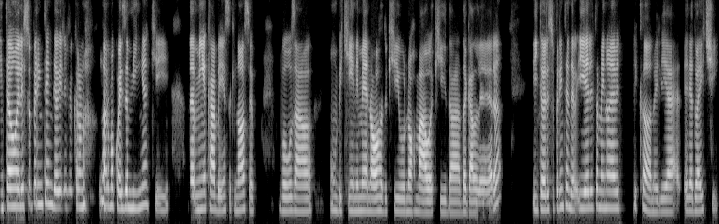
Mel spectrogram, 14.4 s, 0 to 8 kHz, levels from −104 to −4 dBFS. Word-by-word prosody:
então 240 +2 +6
ele 240 0 +5
super 275 +2 -1
entendeu 270 -4 0
e - - +2
ele 235 +1 -4
viu 230 -1 -14
que - - -9
era 235 - +1
não 480 - -7
era 245 0 +2
uma 245 0 -2
coisa 225 0 +3
minha 220 +4 -3
que, 95 - -11 0.4
da 195 0 +6
minha 200 +2 +5
cabeça 200 -1 +2
que - - -18
nossa, 190 -1 +1 0.5
vou 180 -2 -4
usar 175 -1 0 0.3
um 190 - -13
biquíni 180 -1 -4
menor 180 0 +4
do 170 0 -15
que 175 -1 -6
o 170 0 -6
normal 165 -2 +3
aqui 160 0 -6
da 155 0 -1
da 165 +2 -2
galera, 155 - 0 0.6
então 195 +1 +1
ele 195 +1 +3
super 220 - -6
entendeu 235 -4 -2
e 215 0 +5
ele 220 +1 +3
também 225 -2 -3
não 220 - +1
é 215 0 +3 0.3
americano, 185 -8 -2
ele 170 +1 -8
é 170 0 -1
ele 180 - -5
é - - -2
do 180 - -3
Haiti. 180 +3 -3
195 Hz, 205 wpm, -24 LUFS, 170-225 Hz, 0.6 s, então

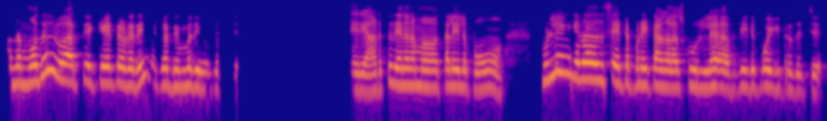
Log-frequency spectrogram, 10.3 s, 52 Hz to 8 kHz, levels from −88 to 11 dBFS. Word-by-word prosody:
அந்த 250 +1 -1
முதல் 360 +12 +3
வார்த்தைய 265 -1 +5
கேட்ட 250 0 +2
உடனே 230 +1 +1
எனக்குலா 235 -7 -4
நிம்மதி 220 0 -1
வந்துருச்சு. 200 - -17 1.4
சரி, 185 -1 -4
அடுத்தது 200 +7 -4
என்ன 230 0 +1
நம்ம 225 -1 -3 0.3
தலையில 220 -1 +1
போகும்? 200 -1 -3 0.5
புள்ளைங்க 365 +5 -1
ஏதாவது 290 -1 +6
சேட்டை 255 -2 +1
பண்ணிட்டாங்களா 225 -3 +1
ஸ்கூல்ல? 215 -1 -3 0.2
அப்படின்னு 215 +3 -5
போய்கிட்டு 210 -2 -3
இருந்துச்சு. 180 -2 -10
230 Hz, 130 wpm, -22 LUFS, 210-260 Hz, 1.4 s, ஏதாவது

